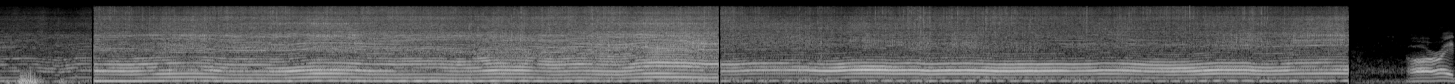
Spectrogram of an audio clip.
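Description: A string trimmer engine whines steadily up close.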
